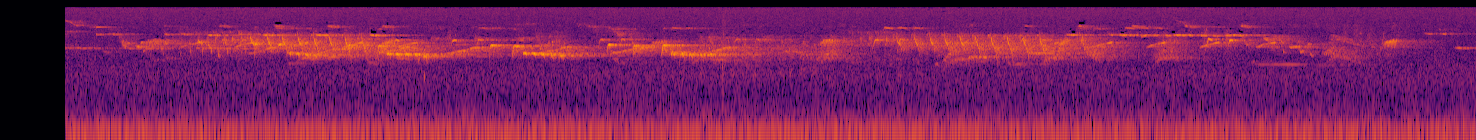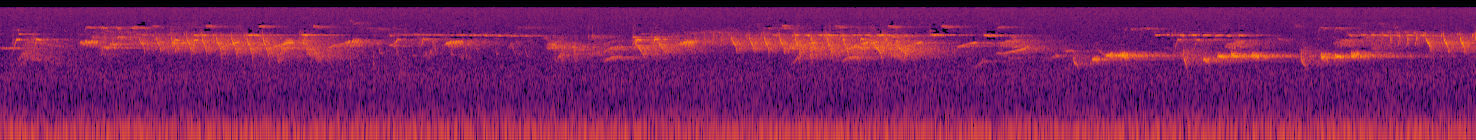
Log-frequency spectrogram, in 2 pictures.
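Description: Birds singing in bouts of quick chirps and trills every six or seven seconds, over a steady low hum.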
